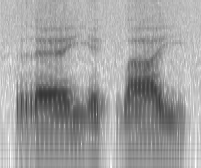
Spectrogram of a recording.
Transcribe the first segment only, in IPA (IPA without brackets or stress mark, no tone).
r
